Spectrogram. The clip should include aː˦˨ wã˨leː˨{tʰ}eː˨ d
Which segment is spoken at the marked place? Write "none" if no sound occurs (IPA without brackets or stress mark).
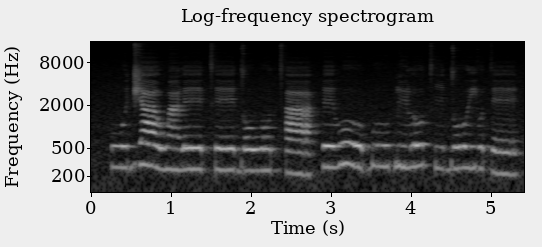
tʰ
